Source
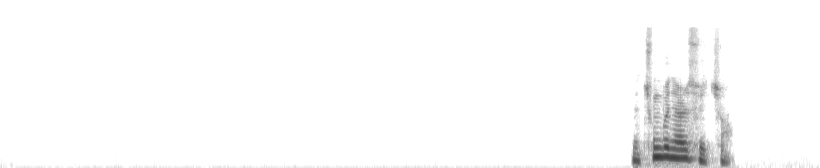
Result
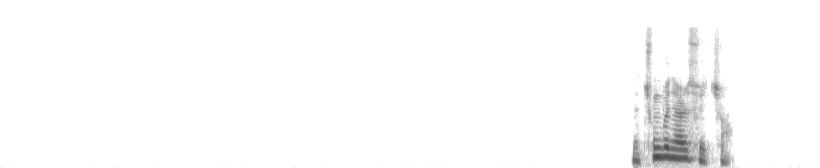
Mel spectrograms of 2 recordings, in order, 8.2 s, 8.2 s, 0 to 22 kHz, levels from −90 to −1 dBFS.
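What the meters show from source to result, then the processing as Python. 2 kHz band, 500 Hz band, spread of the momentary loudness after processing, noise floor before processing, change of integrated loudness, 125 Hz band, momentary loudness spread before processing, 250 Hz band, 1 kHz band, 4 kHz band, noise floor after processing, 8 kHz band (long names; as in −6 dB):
−0.5 dB, −3.5 dB, 16 LU, below −85 dBFS, −5.5 dB, −6.5 dB, 17 LU, −6.0 dB, −1.0 dB, 0.0 dB, below −85 dBFS, 0.0 dB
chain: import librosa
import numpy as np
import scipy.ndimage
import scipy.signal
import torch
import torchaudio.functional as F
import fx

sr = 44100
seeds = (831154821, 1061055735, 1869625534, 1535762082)

y = fx.low_shelf(x, sr, hz=380.0, db=-7.5)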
